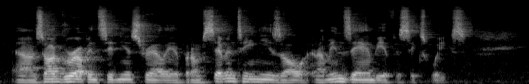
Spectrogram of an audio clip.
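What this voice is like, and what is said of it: Australian accent. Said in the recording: “people are fascinated by the Aussie accent”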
